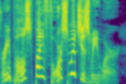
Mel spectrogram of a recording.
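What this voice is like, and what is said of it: Yoda character voice impression. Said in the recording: “my best Yoda impression ... a real good one you got there ... better than when you were just doing it in your voice”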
